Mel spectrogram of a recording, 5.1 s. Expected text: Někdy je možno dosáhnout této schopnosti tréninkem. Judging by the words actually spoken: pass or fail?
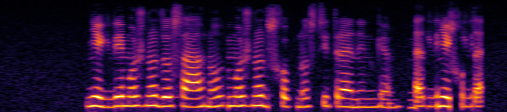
fail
